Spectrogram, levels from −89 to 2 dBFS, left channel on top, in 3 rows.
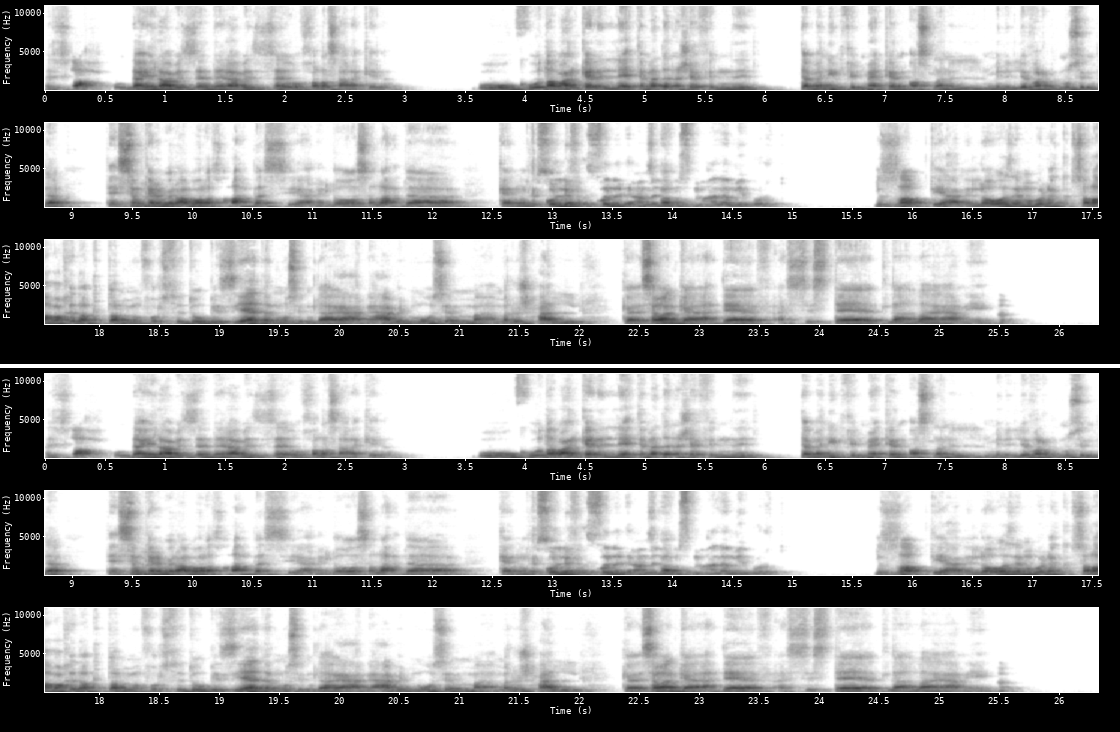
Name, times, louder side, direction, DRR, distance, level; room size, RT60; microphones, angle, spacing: voice 1, 0.0-2.9 3.6-5.9 6.3-9.0 9.3-12.2 12.6-14.0 15.7-22.0 22.4-25.4, left 1 dB, 20° left, 1.7 m, -27 dB
voice 2, 12.6-14.8 25.5-25.6, left 1 dB, 15° right, 1.7 m, -35 dB
6.1 x 4.1 x 3.9 m
head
